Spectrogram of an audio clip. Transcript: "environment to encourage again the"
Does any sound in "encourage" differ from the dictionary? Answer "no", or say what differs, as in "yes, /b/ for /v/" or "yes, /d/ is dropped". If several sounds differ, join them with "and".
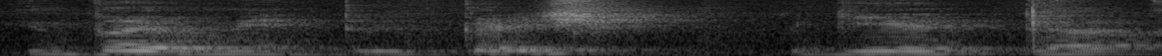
yes, /ʃ/ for /dʒ/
